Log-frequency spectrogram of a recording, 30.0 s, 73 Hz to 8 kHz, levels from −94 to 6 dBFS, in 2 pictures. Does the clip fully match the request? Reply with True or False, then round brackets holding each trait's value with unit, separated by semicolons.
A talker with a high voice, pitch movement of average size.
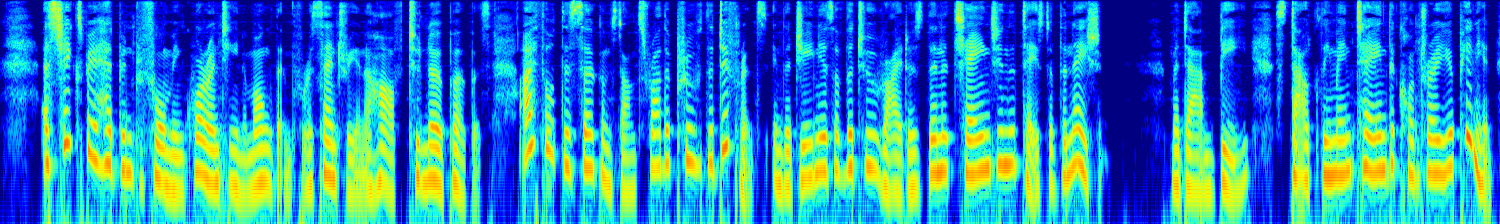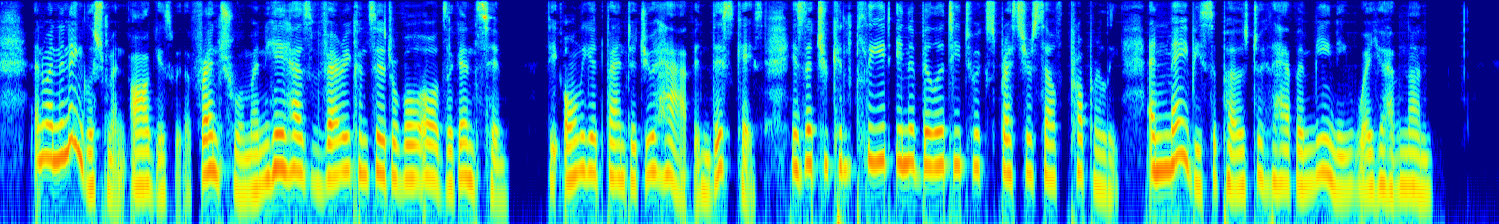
False (205 Hz; 6.2 semitones)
